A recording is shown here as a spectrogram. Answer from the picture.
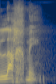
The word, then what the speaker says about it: Lahmi: But it's literally pronounced in Hebrew, Lahmi.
